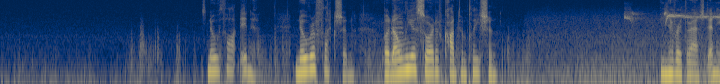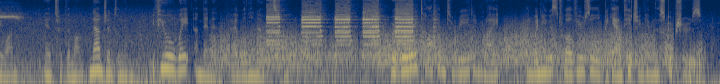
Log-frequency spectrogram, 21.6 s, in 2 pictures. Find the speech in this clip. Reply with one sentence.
The speech can be heard from 3.0 to 7.5 s, from 9.9 to 15.2 s and from 16.6 to 21.4 s.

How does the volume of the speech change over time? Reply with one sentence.
The volume of the speech goes down.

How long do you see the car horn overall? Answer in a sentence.
The car horn can be heard for 4 seconds in total.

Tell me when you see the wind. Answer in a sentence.
You can hear the wind from 0.0 to 21.5 s.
